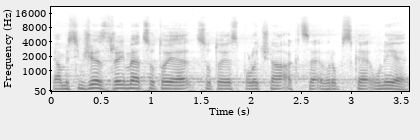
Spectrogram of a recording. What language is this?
Czech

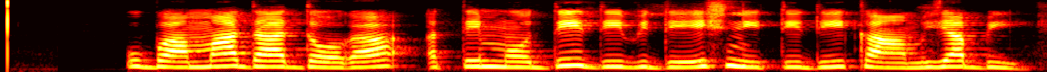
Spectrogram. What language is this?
Punjabi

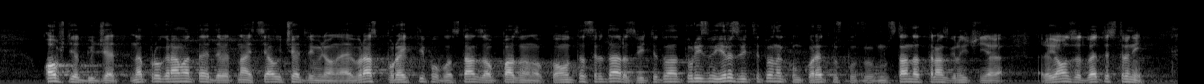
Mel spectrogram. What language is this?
Bulgarian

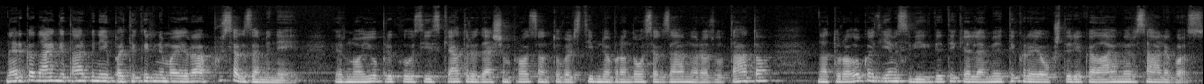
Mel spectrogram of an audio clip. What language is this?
Lithuanian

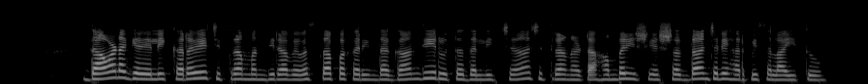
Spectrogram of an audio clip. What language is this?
Kannada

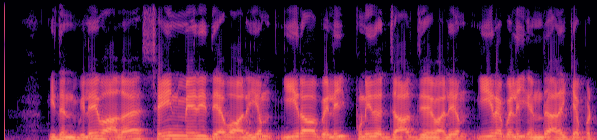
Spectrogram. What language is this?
Tamil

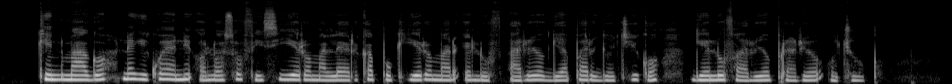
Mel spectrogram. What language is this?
Luo (Kenya and Tanzania)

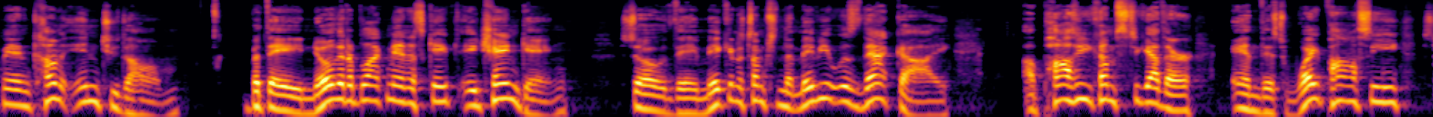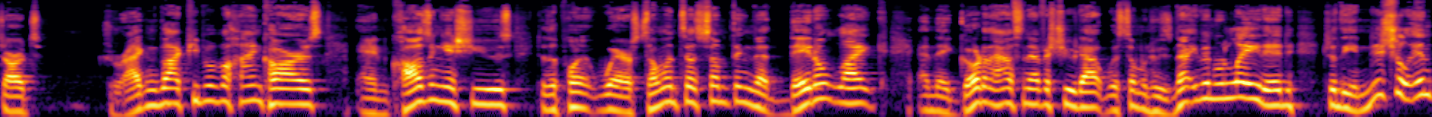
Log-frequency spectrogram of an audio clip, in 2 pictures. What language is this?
English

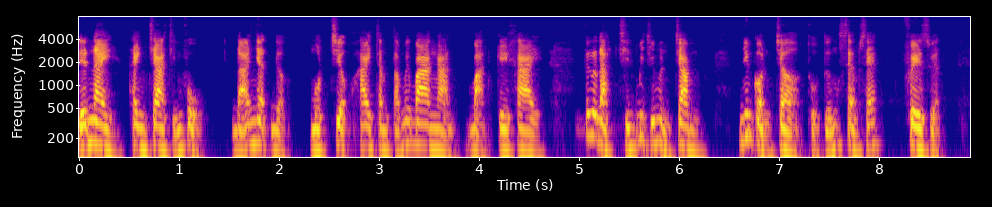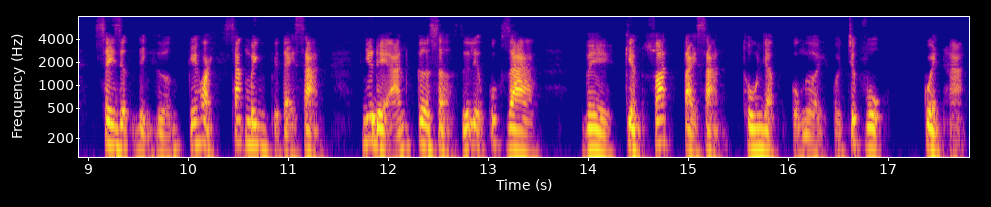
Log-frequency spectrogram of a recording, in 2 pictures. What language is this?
Vietnamese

